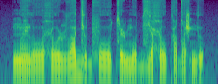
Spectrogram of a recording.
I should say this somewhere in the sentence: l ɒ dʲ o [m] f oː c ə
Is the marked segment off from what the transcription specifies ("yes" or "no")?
yes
